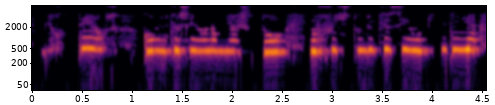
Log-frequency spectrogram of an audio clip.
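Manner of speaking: high, breathy whispered plea to God, retelling the despair; desperate plea. Retold or imitated. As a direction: whisper it high up, as if heartbroken and barely holding on. (súplica sussurrada e aguda, desesperada)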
